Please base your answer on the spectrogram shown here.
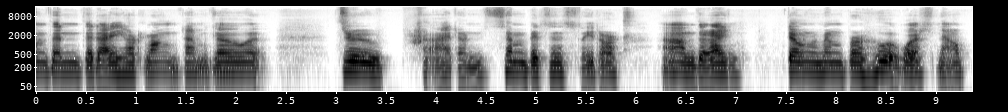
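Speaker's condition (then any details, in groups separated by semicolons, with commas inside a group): Cerebral palsy; affects speech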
